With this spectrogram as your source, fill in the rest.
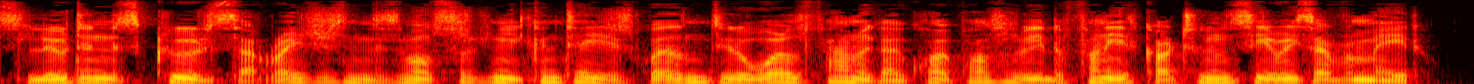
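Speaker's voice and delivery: reading aloud at top speed, rattled off. Reading the Family Guy Season six blurb aloud, reading very fast. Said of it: "I could read that very fast".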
